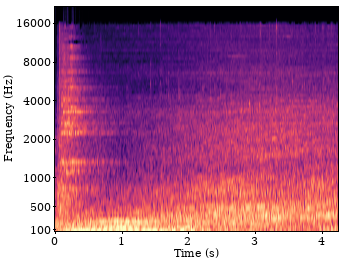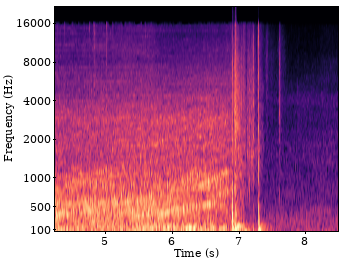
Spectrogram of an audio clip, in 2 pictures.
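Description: Cinematic sound design for a fall: a sudden loud rushing swell with a deep rumble and a tone that climbs slowly over several seconds, cut off by two heavy impacts about seven seconds in, the body striking below.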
